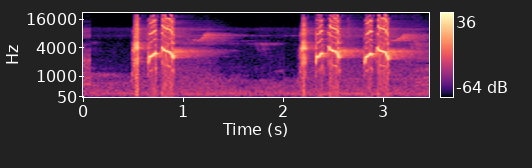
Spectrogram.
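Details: Sooty-headed bulbul singing to call rivals, used as a lure: two bright, bubbly phrases of quick slurred whistles, each three to four notes, sweeping up then down, with silence between.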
